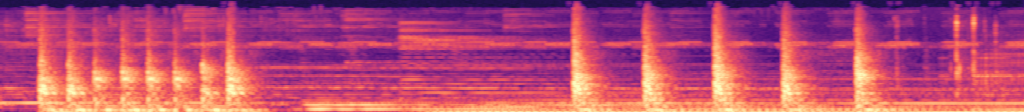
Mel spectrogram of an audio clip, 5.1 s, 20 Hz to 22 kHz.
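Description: A rapid series of about eight sharp knocks on the door of a house on Easey Street at 3 in the morning, a short pause, then five slower, heavier knocks. Fairly loud, with no voices.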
